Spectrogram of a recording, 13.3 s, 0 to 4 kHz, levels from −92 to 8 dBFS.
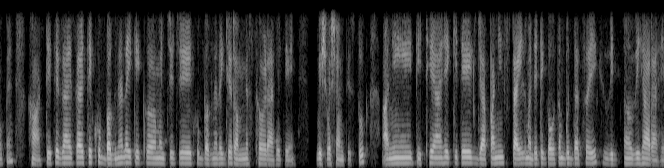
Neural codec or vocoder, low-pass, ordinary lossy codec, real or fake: none; 3.6 kHz; none; real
